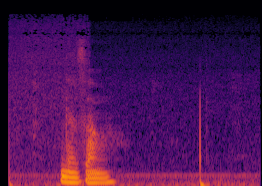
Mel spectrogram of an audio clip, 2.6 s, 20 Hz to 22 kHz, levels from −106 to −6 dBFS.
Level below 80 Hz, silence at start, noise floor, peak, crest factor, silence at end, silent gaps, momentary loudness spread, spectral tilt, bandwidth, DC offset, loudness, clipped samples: -52 dBFS; 0.1 s; -56 dBFS; -20 dBFS; 20 dB; 0.05 s; none; 25 LU; -7.5 dB/octave; 14.5 kHz; under 0.1%; -37 LUFS; under 0.1%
